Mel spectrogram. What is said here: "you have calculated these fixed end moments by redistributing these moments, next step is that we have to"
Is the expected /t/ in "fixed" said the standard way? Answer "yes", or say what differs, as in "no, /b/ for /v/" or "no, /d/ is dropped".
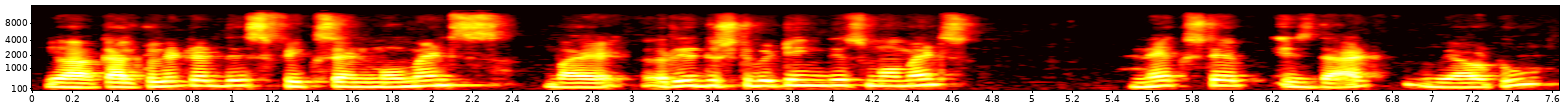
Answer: no, /t/ is dropped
